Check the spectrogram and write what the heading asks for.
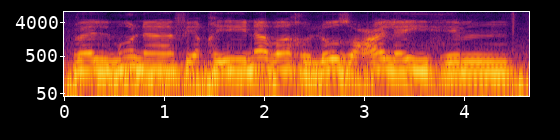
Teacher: والمنافقین واغلظ علیہم، چھوٹا کرنے کا مطلب یہ نہیں ہے کہ آپ یہاں پہ جھٹکا بھی دے دیں، نون کے اوپر جھٹکا نہیں دینا ہے، آپ نے آرام سے پڑھنا ہے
